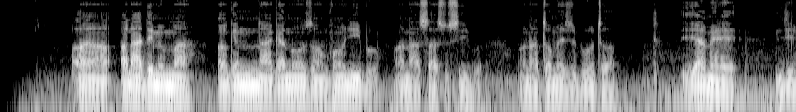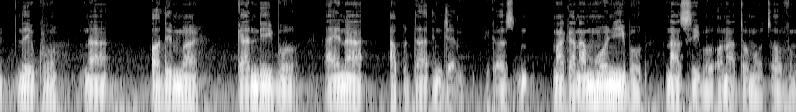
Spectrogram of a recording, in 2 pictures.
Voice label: Igbo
